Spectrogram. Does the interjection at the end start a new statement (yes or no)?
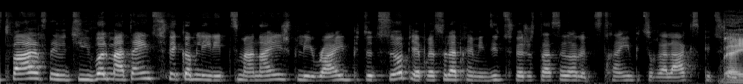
yes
